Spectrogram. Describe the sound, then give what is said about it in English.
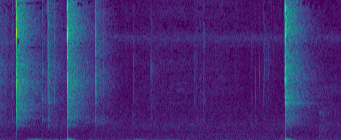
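A lighter clicks sharply several times, three quick strikes followed by a pause and one more, with no flame catching. No voices, only faint background hiss between clicks. “They're going to hear that clicking and be like, these niggas ain't burning shit.”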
